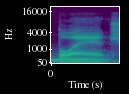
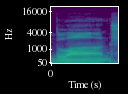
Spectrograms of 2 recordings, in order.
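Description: First: The name is said in an Australian accent. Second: The name is said in a posh, refined accent. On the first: This is how Australians would say it. "if you're Australian" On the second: This is how the family would have said it. "in my household, darling"

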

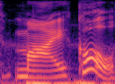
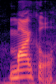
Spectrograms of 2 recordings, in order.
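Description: First: The name ends with a syllable like Cole. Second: The name sounds like the common name Michael. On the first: The speaker calls it right. "But it's MyCole" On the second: The speaker calls it wrong. "Just like regular old Michael"

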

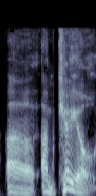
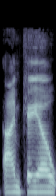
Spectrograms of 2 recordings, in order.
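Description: First: The voice sounds loose, casual and friendly. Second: The voice sounds mechanical and robotic. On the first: The character feels like a friendly brother. The speaker calls it right. "he's very loose and just kind of like" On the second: The character comes across as funny. The speaker calls it wrong. "a robot wouldn't sound cool just saying"

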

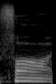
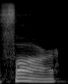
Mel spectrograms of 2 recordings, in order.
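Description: First: It is said in a British way. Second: It is said in an American way. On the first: "things that we think of now as British, like ... saying far" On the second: "instead of far"

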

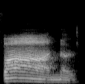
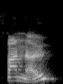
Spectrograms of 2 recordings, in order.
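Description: First: The first A sound is long. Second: The first A sound is short. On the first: The speaker calls it right. "we're saying whānau, whānau, so it's a long A sound" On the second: The speaker calls it wrong. "rather than saying"

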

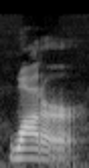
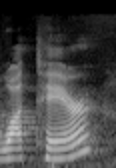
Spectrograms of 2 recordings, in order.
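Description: First: The last syllable is a soft R only. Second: The last syllable has a full E vowel. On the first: The speaker calls it right. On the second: The speaker calls it wrong.

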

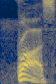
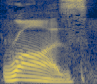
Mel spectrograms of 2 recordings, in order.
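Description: First: The name is said short and quick. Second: The name is stretched out and said slowly.

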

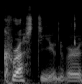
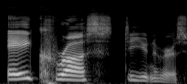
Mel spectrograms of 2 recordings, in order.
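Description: First: The phrase is said quickly, run together. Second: The phrase is said at a normal pace.

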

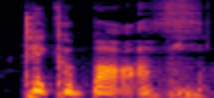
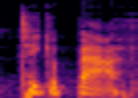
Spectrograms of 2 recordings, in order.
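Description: First: It is said with a British accent. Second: It is said with an American accent.

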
